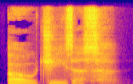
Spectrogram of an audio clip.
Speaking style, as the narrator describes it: he mumbles against my lips

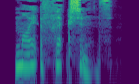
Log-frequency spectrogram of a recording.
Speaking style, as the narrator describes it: he murmured

